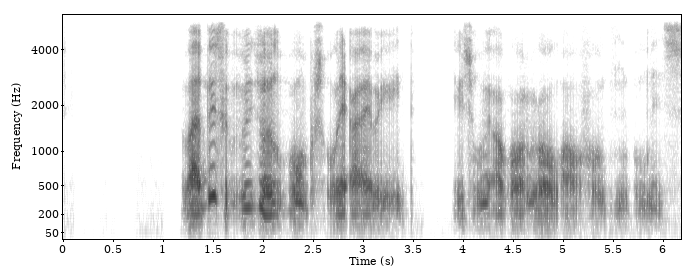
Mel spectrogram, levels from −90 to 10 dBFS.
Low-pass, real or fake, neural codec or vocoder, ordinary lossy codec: 5.4 kHz; fake; autoencoder, 44.1 kHz, a latent of 192 numbers a frame, MeloTTS; none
